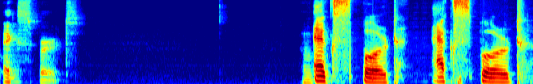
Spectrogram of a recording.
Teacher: we'll finish with a very low just keep it flat and low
